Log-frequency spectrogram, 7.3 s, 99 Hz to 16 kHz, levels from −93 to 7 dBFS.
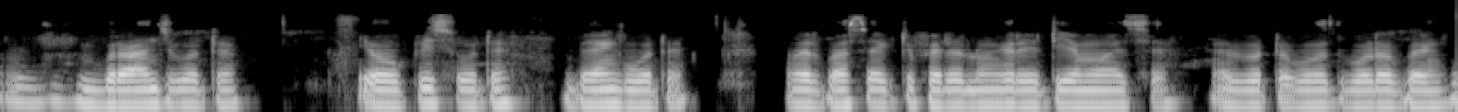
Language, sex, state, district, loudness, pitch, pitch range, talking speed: Bengali, male, West Bengal, Purulia, -19 LUFS, 140 Hz, 135-145 Hz, 180 wpm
